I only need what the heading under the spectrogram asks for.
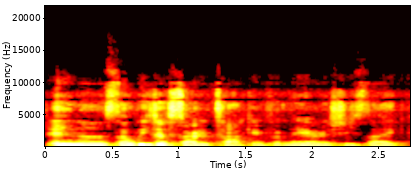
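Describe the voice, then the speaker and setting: Gravelly Chicago woman, chatty. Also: deep voice, level tone, moderate pace, warm tone, rough recording. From raised in Chicago. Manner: chatty, laughs often. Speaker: guest, event producer. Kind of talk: casual interview.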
